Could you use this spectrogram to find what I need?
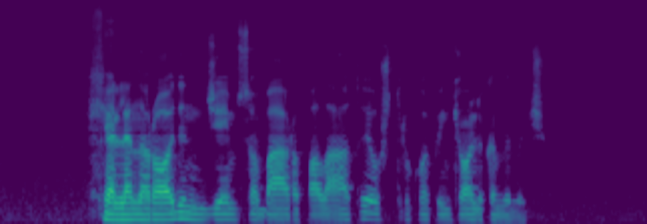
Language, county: Lithuanian, Klaipėda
